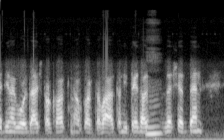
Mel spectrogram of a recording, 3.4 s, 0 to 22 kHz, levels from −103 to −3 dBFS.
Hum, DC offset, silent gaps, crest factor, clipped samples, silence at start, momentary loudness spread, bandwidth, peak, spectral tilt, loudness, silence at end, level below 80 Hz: none; 0.8%; none; 16 dB; under 0.1%; 0 s; 5 LU; 5.6 kHz; -2 dBFS; -8.5 dB/octave; -18 LUFS; 0.35 s; -52 dBFS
